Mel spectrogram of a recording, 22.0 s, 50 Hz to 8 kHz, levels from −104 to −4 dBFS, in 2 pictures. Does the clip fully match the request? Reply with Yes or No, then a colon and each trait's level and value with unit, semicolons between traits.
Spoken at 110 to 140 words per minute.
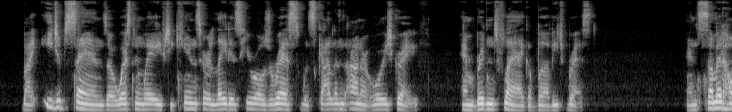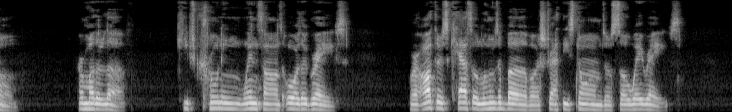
Yes: slow, 135 wpm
